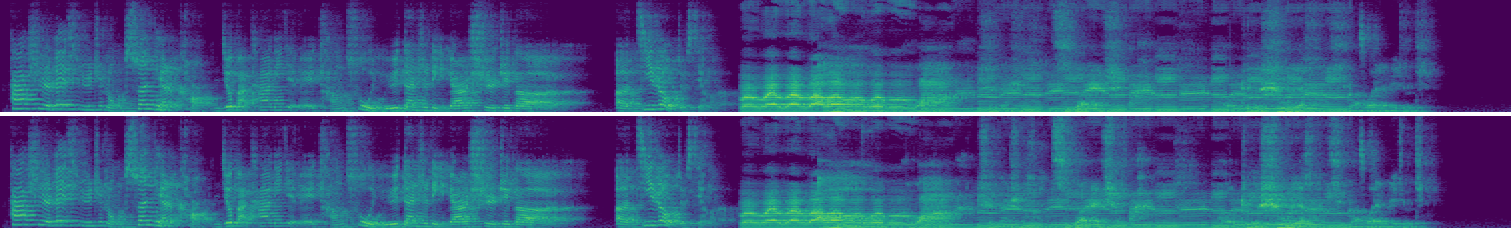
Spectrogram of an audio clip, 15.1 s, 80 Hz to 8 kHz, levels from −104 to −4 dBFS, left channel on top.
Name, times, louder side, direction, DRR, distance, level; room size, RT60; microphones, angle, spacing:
voice 1, 0.1-5.7 6.1-7.0, right 1 dB, 15° right, 4.3 m, -36 dB
sound 1, 7.4-13.5, left 2 dB, 20° left, 1.4 m, -32 dB
voice 2, 8.1-14.2, right 2 dB, 65° right, 5.4 m, -36 dB
26.5 x 17.5 x 2.7 m
head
